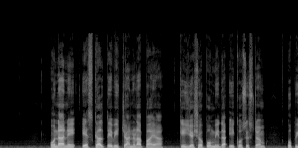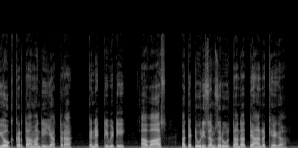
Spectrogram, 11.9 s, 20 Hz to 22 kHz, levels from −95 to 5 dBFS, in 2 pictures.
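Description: Nothing goes wrong anywhere in this recording of speech, so there's nothing to point to along the way.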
